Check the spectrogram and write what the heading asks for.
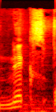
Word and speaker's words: Knicks: New York's NBA team are the Knicks or the Knickerbockers, the K being silent.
